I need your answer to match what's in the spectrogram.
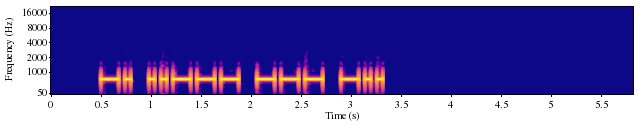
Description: Morse code, heard as a keyed tone, about 20 wpm, 700 Hz. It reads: N2OD
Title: USA Call Signs - 4 Characters - Repeated 3x - 20wpm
